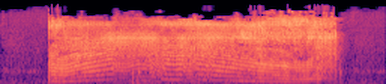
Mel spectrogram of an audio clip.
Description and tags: Funny assed fart
poot, gas, flatulence, explosion, fart, flatulation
